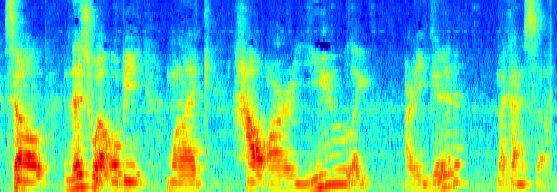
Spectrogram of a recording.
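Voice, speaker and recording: A young man from China, teaching a casual beginner language lesson in a relaxed, chatty way, with fillers and slow, careful repetition of example words. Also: medium pitch. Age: young adult. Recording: roomy, distant mic.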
